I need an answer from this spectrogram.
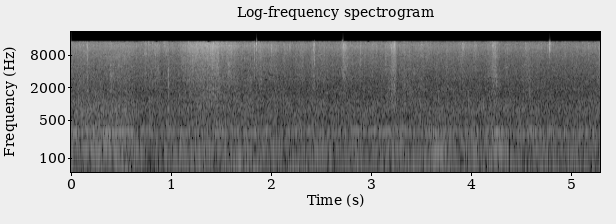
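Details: Giant honey bees (Apis dorsata) in Cambodia during a honey harvest make a steady, dense hum of many bees buzzing together, with faint clicks and ticks.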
